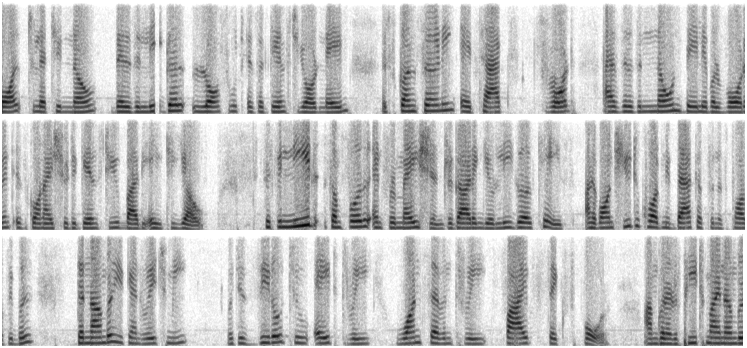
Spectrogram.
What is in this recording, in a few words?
voicemail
